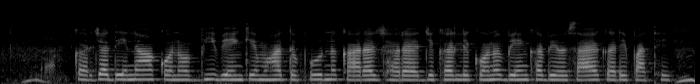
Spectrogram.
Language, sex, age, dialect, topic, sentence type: Chhattisgarhi, female, 60-100, Western/Budati/Khatahi, banking, statement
